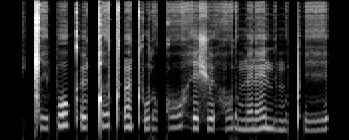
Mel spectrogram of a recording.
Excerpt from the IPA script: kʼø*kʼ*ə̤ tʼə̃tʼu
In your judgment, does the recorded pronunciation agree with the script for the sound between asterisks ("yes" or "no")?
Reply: no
